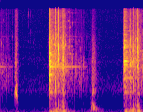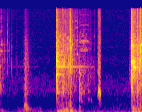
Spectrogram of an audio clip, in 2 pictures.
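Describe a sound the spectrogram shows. A pickaxe strikes rock with sharp thuds, again and again.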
